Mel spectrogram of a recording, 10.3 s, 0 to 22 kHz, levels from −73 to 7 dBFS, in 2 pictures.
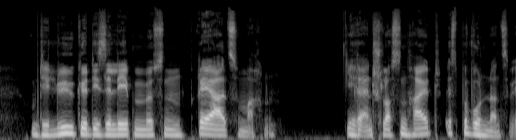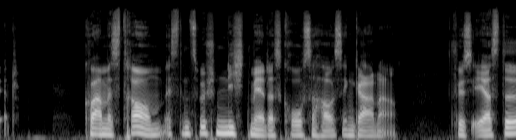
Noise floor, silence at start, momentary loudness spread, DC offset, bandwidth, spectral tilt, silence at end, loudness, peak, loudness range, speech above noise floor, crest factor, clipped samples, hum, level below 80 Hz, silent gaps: -55 dBFS; 0.3 s; 13 LU; under 0.1%; 17.5 kHz; -5.5 dB/octave; 0 s; -19 LUFS; 0 dBFS; 4 LU; 37 dB; 18 dB; under 0.1%; none; -44 dBFS; none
